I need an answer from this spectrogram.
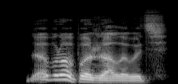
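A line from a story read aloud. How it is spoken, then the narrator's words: Snide. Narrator (Russian): ехидно сказал Джуффин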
